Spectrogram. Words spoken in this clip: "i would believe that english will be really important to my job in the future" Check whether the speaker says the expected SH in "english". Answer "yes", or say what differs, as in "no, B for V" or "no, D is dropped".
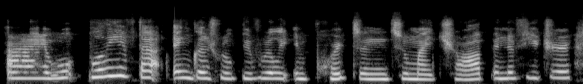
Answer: yes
